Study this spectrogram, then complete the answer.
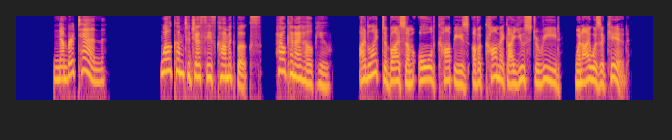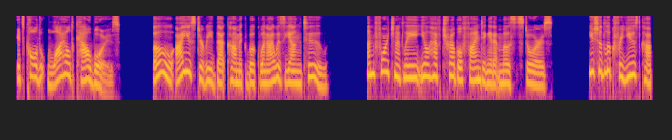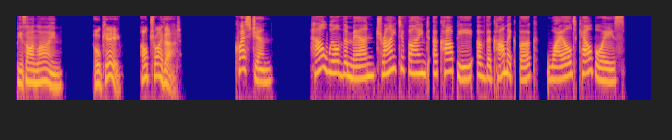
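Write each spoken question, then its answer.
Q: How will the man try to find a copy of the comic book Wild Cowboys?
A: By looking for used copies online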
